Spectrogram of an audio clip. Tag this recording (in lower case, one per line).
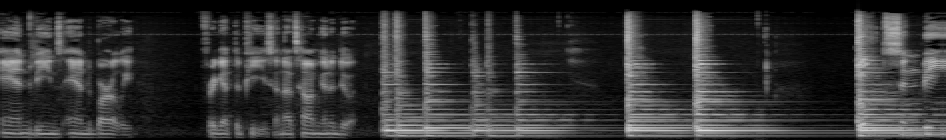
male singing
speech
music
